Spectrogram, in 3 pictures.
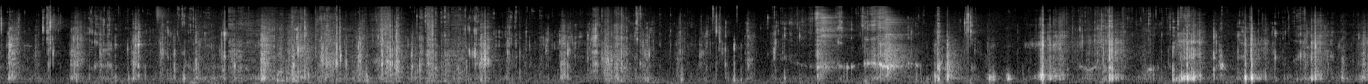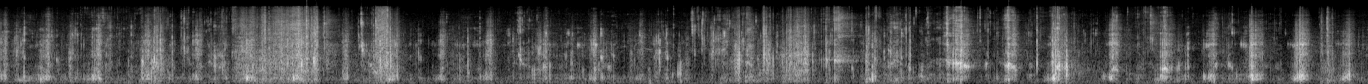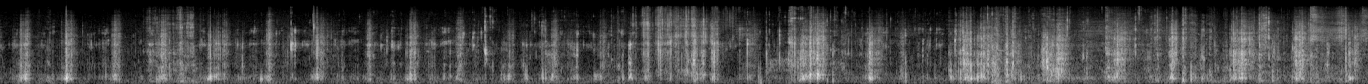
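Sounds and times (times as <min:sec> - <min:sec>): crunching and chewing food: 0:00.0 - 0:41.0.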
